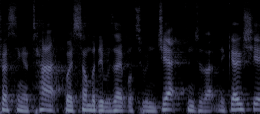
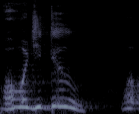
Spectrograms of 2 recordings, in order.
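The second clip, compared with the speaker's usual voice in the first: bad put-on American accent, pitched up; 6 semitones higher than usual. Quoting a time travel film's dramatic last line: bad Marty McFly American accent. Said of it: "that's a really bad accent".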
